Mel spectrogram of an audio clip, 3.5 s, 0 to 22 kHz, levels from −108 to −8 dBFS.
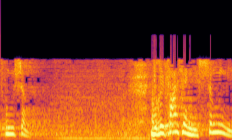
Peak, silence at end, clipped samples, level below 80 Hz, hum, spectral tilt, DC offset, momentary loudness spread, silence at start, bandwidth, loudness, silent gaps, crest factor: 0 dBFS; 0 s; 0.4%; -30 dBFS; none; -8.5 dB/octave; under 0.1%; 17 LU; 0 s; 4.6 kHz; -10 LUFS; none; 12 dB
